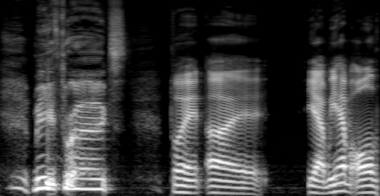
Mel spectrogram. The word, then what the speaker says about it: Mithrax: How do you pronounce Mithrax's name again? This is Mithrax. – The fallen, or the Elixni, call him Mithrax. Like with an S. – Okay, so with the TH is the wrong one.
